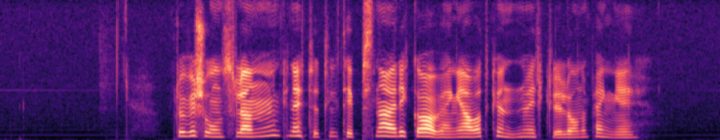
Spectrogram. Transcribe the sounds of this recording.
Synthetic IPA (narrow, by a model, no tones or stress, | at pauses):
pʰɾʊʋɪʃuːnslœnn̩kʰnʏt̪ət̪ʰl̩t̪ʰɪpsn̩əæːɾɪkəɑːʋhɛŋɪɑːʋɑt̪kʰʉnd̪n̩ʋɪɾklɪloːnəpʰɛŋəɾ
